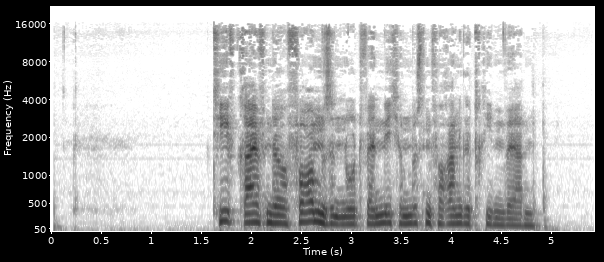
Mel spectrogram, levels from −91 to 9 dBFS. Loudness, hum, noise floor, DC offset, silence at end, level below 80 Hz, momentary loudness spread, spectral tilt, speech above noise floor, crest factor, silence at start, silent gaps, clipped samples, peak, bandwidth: -18 LUFS; none; -63 dBFS; under 0.1%; 0.5 s; -50 dBFS; 10 LU; -6 dB/octave; 45 dB; 20 dB; 1.6 s; none; under 0.1%; 0 dBFS; 16.5 kHz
